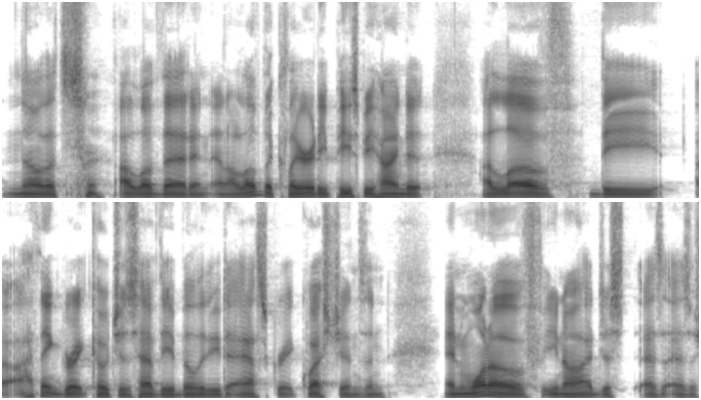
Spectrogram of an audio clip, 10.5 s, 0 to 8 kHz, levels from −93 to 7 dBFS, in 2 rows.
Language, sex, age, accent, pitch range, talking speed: English, male, 20-39, American, 85-95 Hz, 225 wpm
